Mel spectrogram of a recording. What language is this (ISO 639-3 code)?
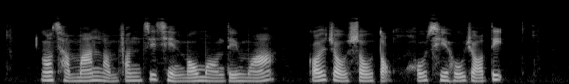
yue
